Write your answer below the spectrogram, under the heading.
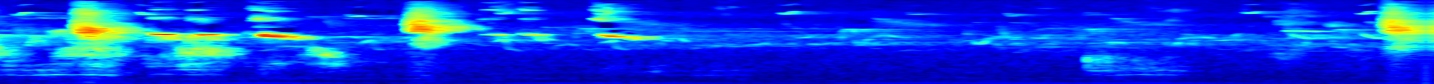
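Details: Black drongo singing: loud harsh rasping bursts mixed with short clear whistled notes and falling slurs in quick succession, followed by a long softer gap of faint chatter and a final harsh burst.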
